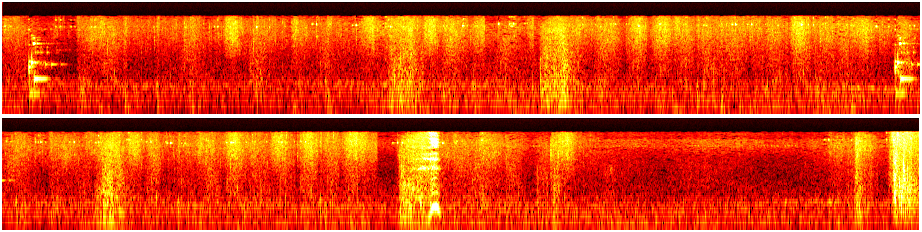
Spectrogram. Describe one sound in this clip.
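Footsteps rustle through grass at a steady run.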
